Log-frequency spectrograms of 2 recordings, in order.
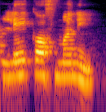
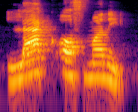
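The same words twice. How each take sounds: First: The vowel in lack sounds altered. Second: The vowel in lack sounds standard. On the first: The speaker calls it wrong. "It's not lack of money" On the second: The speaker calls it right. "It is lack of money"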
